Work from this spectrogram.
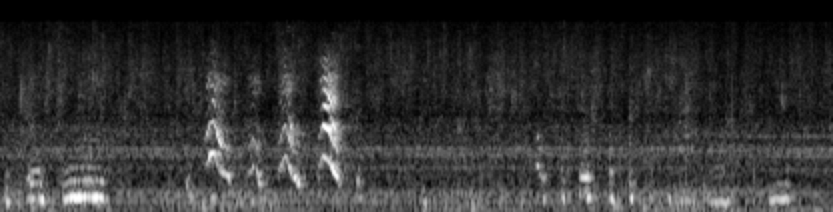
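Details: Playing puppies, three weeks old, from Ziva's litter give quick, high, descending whines in a rapid run of four or five, with softer low squeaks before and after over a quiet steady hum.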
